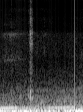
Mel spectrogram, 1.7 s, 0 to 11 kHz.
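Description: Steady low engine rumble of a Lexus GX470 SUV driving around town, smooth and even throughout with a couple of brief faint clicks or knocks over the drone.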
